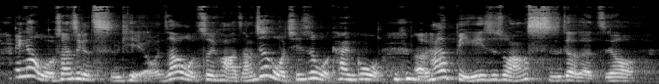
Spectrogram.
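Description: The speaker talks at a very fast pace with very wide pitch swings. Noticeable background noise runs underneath. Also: woman. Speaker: podcast co-host. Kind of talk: casual chat.

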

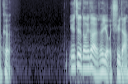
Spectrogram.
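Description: The intonation here is lively. The recording is very clean, with a silent background. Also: man. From southern Taiwan. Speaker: fitness coach. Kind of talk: casual chat.

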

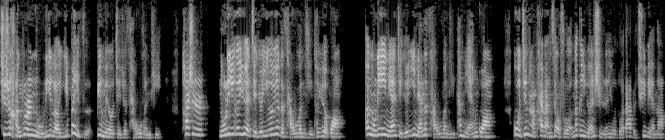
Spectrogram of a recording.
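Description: Very wide pitch swings at a fairly quick pace, against a quiet background. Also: woman, fairly high pitch for a woman. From rural China. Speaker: direct-selling business leader. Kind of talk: motivational lecture.

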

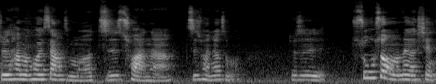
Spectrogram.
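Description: A woman speaks at a fairly quick pace with medium pitch and fairly even intonation. Noticeable background noise sits behind her. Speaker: doctoral student. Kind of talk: casual chat.

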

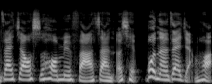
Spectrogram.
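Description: A woman with a Taiwanese accent talks at a very fast pace with lively intonation. The recording is very clean, with a silent background. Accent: Taiwanese Mandarin. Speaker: co-host reading sponsor ad. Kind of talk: casual chat.

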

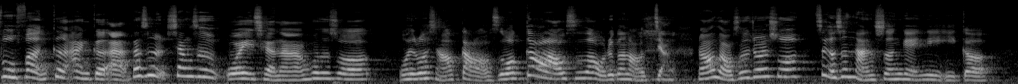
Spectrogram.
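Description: A woman speaks at a moderate pace in a high pitch with very wide pitch swings. Noticeable background noise is present. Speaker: youth podcast host. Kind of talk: casual chat. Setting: recording venue.

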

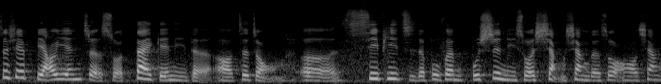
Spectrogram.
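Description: This woman has a normal speaking voice, a medium pitch and lively intonation. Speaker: talent agent for visually impaired performers, author. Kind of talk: interview.

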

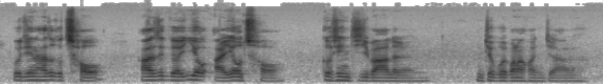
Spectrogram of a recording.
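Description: Speaking at a fairly quick pace with long, frequent pauses, a man holds a medium pitch in a monotone, flat intonation. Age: 30s. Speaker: podcast co-host. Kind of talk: casual chat.

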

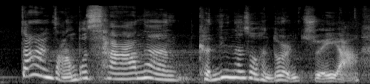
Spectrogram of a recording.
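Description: A woman's voice moves through very wide pitch swings. Noticeable background noise runs underneath. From Taiwan. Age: 40s. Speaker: beautician and podcast host. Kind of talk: casual monologue. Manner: chatty, laughs often.

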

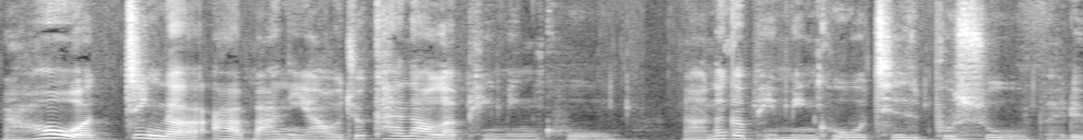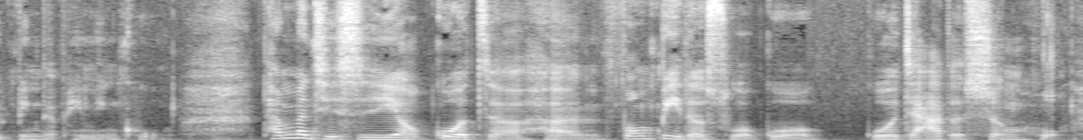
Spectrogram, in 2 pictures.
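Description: Using a plain, everyday voice, a woman at a fairly low pitch speaks at a moderate pace with lively intonation. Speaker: traveler, cram school teacher. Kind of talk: interview chat.

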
